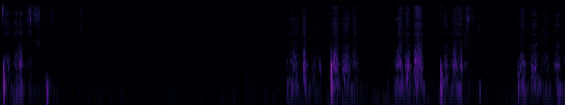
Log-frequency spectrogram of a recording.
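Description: A metal fountain pen nib scratches across a white paper sheet resting on a solid wooden clipboard during steady handwriting. Short bursts of dry scratching open the clip, then a near-silent pause of about two seconds, followed by several more clusters of soft, papery strokes with a low, muffled body.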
